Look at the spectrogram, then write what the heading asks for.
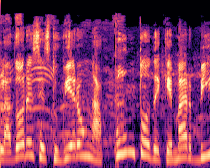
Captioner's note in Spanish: gritan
